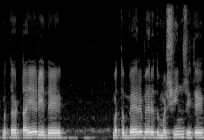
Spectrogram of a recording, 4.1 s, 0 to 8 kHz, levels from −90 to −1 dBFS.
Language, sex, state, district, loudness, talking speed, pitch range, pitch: Kannada, male, Karnataka, Gulbarga, -19 LUFS, 130 wpm, 140-155 Hz, 145 Hz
